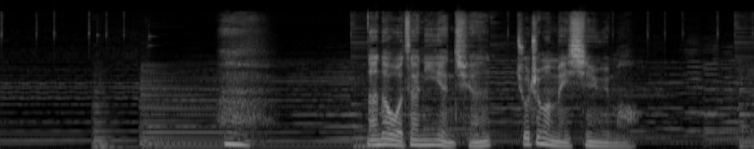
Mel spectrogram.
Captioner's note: sigh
